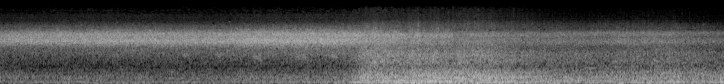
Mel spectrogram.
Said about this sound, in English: It does sound like a whale. It sounds like the ocean. It's bird wings. It's huge numbers of bird wings. Thousands and thousands of bird wings.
